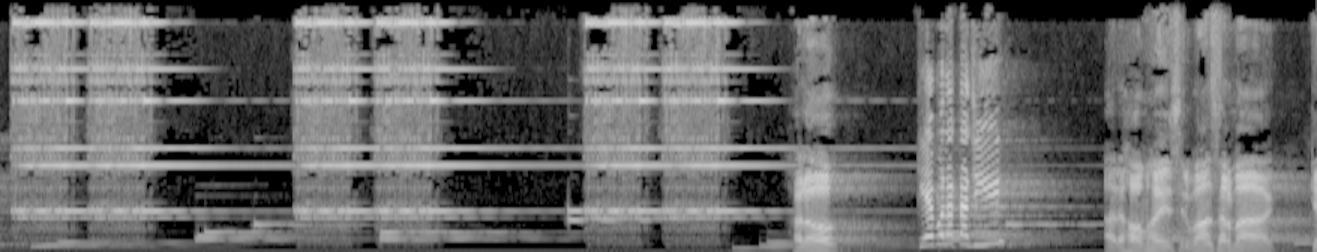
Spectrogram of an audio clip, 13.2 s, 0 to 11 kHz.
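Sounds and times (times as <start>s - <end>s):
telephone ringing on an outgoing call: 0.0s - 8.0s
speech: 7.4s - 8.5s, 9.2s - 10.2s, 11.0s - 13.1s.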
